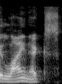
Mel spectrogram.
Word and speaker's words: Linux: I mean, you're supposed to say Linux because it was a dude named Linus, but like I don't even know how you're supposed to say Asus, like what?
